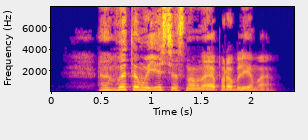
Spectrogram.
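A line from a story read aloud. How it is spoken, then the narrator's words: Sighing. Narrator (Russian): вздохнула она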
